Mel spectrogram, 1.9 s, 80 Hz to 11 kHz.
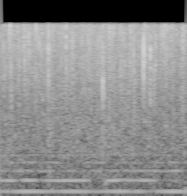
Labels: {"label": "biophony, midshipman", "recorder": "SoundTrap 500"}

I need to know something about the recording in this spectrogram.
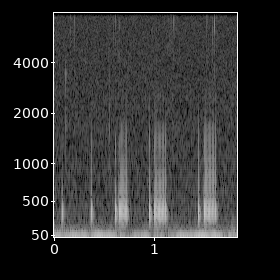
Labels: {"label": "biophony, knock croak", "recorder": "SoundTrap 300"}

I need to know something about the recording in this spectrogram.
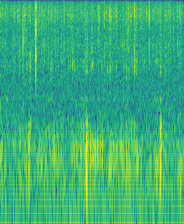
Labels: {"label": "ambient", "recorder": "HydroMoth"}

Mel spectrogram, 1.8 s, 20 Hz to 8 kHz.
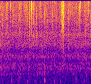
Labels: {"label": "anthrophony, boat engine", "recorder": "SoundTrap 300"}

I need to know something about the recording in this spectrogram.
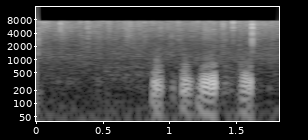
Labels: {"label": "biophony", "recorder": "SoundTrap 500"}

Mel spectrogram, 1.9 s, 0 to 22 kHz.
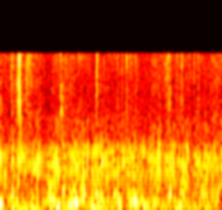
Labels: {"label": "biophony, pulse", "recorder": "SoundTrap 500"}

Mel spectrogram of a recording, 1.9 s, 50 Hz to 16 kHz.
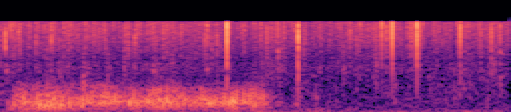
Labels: {"label": "biophony, growl", "recorder": "SoundTrap 600 or HydroMoth"}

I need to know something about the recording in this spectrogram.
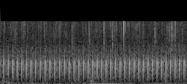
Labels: {"label": "biophony, rattle", "recorder": "SoundTrap 500"}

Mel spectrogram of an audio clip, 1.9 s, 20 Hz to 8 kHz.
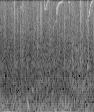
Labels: {"label": "biophony, dolphin", "recorder": "SoundTrap 500"}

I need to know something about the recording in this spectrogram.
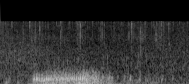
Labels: {"label": "biophony, growl", "recorder": "SoundTrap 500"}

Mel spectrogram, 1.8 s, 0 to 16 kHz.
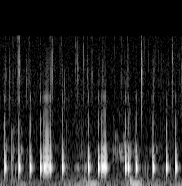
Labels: {"label": "biophony, knock croak", "recorder": "SoundTrap 300"}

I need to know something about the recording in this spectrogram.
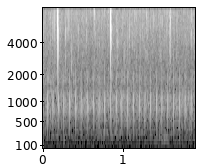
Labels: {"label": "biophony, rattle", "recorder": "SoundTrap 500"}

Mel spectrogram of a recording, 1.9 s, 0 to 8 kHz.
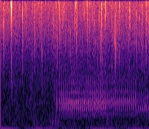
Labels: {"label": "biophony, croak", "recorder": "SoundTrap 500"}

